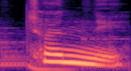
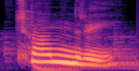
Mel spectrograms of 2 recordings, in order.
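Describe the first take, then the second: First: The second syllable starts with an n sound. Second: The second syllable starts with an r sound. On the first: The speaker calls it right. "we pronounce it as chonni" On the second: The speaker calls it wrong. "is written as chonri"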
